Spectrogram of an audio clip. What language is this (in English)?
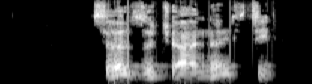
Adyghe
